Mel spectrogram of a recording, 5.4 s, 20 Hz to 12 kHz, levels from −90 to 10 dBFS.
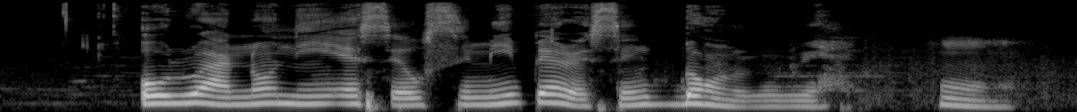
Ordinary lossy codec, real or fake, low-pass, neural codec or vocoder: none; real; 10.8 kHz; none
